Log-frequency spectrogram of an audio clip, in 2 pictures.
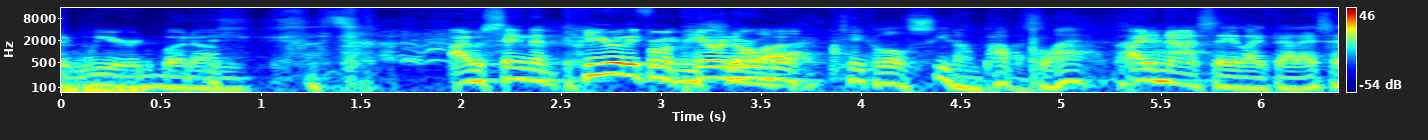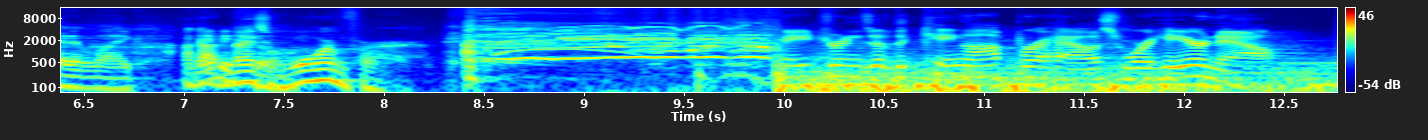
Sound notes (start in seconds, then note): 8.3 laugh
